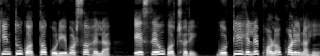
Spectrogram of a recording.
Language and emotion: Odia, neutral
